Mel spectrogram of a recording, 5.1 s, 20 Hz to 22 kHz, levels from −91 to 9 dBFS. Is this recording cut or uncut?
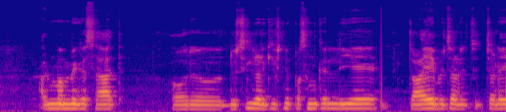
cut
